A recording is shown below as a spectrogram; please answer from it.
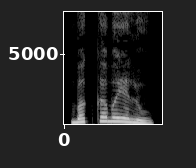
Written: ಬಕ್ಕಬಯಲು

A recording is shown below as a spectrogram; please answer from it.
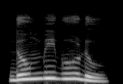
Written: ತುಂಬುಗೆಡು

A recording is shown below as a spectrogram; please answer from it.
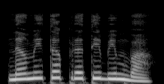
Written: ನಮಿತಪ್ರತಿಬಿಂಬ

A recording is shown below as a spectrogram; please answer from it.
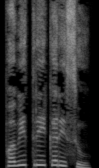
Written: ಪವಿತ್ರೀಕರಿಸು

